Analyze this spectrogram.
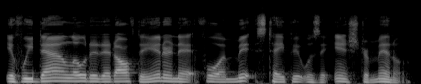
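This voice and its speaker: A male podcast host talks easily with his guest, his voice clear and resonant. He often doubles a word as he gets going, keeping it loose and conversational. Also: medium pitch, fairly even intonation, fairly quick, darkish tone. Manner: conversational, repeats words as he restarts, chuckles. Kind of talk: casual interview chat.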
